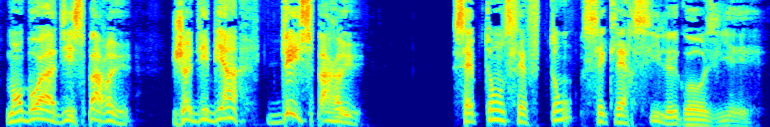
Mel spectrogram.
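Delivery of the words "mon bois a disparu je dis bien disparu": put-on higher-pitched indignant old lord; vieux chevalier indigné. A narrator's reading. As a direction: insist on the loss, voice raised in pitch. Acted old knight lamenting his wood. (vieux seigneur indigné)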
